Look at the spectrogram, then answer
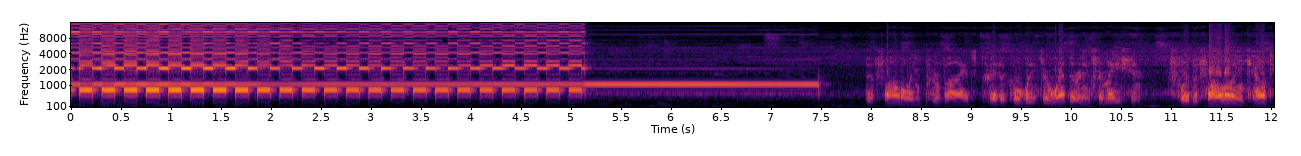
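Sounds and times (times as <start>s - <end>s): rapid electronic alarm beeps: 0.0s - 7.5s
steady high tone: 0.0s - 7.6s.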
